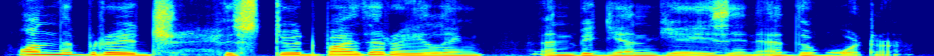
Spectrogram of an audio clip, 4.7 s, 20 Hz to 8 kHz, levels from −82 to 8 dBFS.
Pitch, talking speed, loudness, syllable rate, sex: 200 Hz, 180 wpm, -16 LUFS, 4.8 syllables/s, female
